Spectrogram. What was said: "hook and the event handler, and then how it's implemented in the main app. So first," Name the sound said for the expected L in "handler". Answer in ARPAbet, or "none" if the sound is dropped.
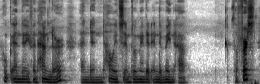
L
